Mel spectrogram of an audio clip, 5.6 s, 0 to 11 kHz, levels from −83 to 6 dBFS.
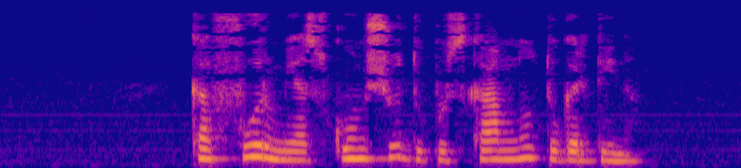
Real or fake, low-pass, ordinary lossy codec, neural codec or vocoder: real; 9.9 kHz; MP3, 32 kbps; none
